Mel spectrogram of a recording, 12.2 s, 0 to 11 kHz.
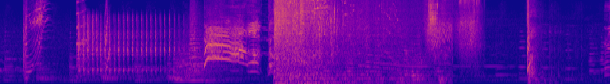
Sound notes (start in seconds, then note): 5.4 crash; 10.6 pop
